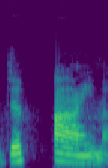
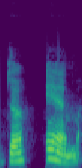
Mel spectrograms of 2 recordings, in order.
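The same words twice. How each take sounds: First: "d-ime" sounded out with a long i that glides into ai. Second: "d-im" sounded out with a short i, slowly. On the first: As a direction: pull "d-ime" apart and stretch the long i. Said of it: "that E is our clue that it's the long vowel sound". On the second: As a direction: stretch "d-im" with a clipped short i vowel. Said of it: "it would be a short I sound". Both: Shown as a demonstration.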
